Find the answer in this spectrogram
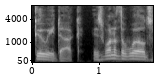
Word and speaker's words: geoduck: The geoduck, pronounced gooey duck, is one of the world's largest burrowing clams native to the Pacific Northwest.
